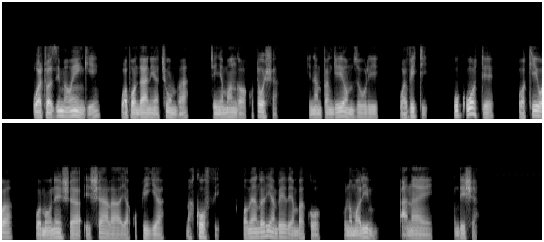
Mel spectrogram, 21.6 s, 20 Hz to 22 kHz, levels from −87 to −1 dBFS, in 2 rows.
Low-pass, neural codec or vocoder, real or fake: 5.4 kHz; codec, 16 kHz, 0.9 kbps, LongCat-Audio-Codec; fake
